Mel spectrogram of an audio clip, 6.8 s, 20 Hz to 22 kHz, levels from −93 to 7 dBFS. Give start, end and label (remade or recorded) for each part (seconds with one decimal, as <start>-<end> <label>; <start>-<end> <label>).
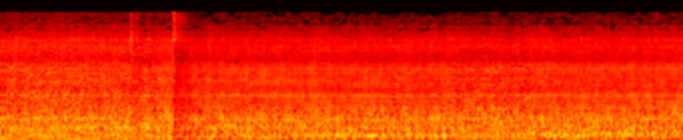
0.0-1.6 recorded; 1.6-4.5 remade; 4.5-5.3 recorded; 5.3-6.8 remade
